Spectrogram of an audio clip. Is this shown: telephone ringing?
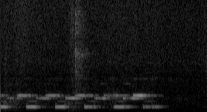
yes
